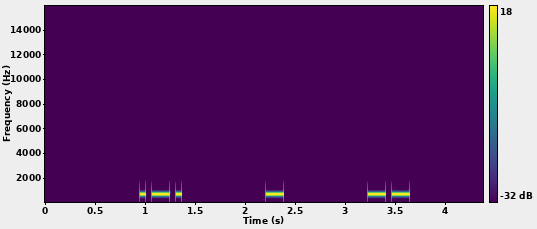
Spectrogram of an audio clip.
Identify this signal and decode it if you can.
Morse code, heard as a keyed tone, about 20 wpm, spaced as for 8 wpm, 690 Hz. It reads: RTM
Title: 159 Lesson 26e - Letter g - Three Characters 20wpm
